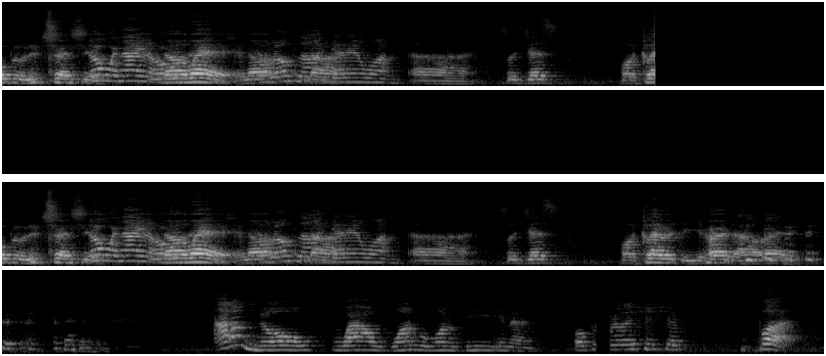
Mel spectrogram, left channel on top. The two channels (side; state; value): left; drops out; at 6.6 s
